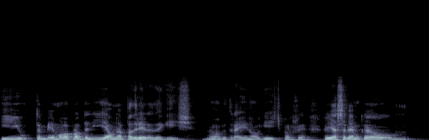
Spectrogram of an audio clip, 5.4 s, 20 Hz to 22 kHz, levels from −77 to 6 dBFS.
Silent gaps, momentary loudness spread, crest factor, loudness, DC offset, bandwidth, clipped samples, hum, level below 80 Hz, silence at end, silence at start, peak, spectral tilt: none; 11 LU; 16 dB; -26 LUFS; under 0.1%; 9.8 kHz; under 0.1%; none; -70 dBFS; 0.25 s; 0 s; -10 dBFS; -7 dB/octave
